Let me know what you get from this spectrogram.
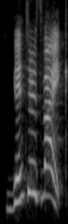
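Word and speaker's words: Winterswijk: as well so in winter spec is that how you say it winter spec winter's like vinter's mic okay so i i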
